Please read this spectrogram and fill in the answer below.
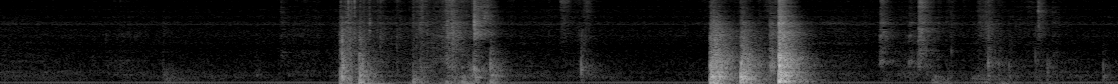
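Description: Knocks and clatter of plastic paint cups being handled and set down on the work table, in two bursts a few seconds apart, with a few lighter clicks after.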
